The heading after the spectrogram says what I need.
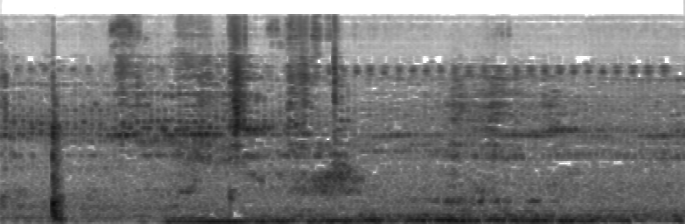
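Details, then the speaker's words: Twin-tub washing machine spin motor with a worn spin knob that must be pressed hard: a click, then a steady low electrical hum while the motor stays stalled. Cause not yet checked. Motor hums but does not spin. "Terdengar suara dengungan mesin. Mesin berdengung dan knopnya dol."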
